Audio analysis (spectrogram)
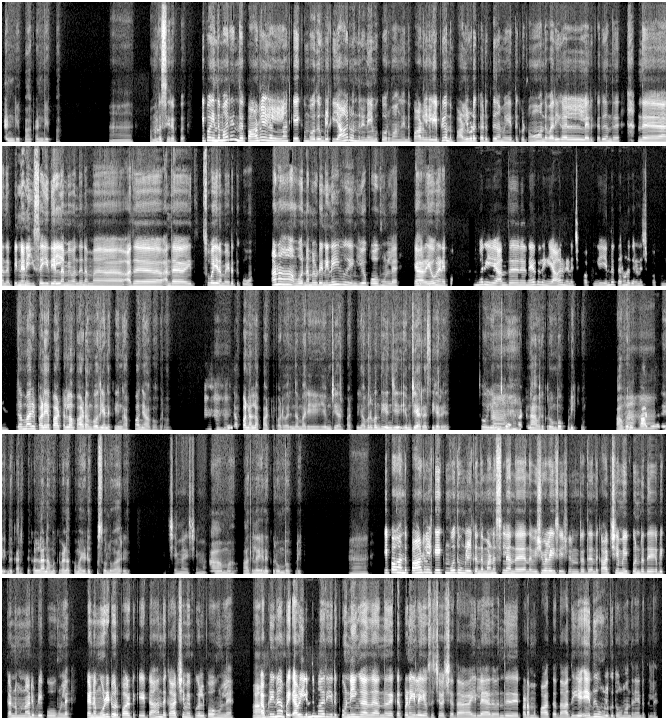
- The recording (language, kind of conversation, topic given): Tamil, podcast, ஒரு பாடல் உங்கள் பழைய நினைவுகளை மீண்டும் எழுப்பும்போது, உங்களுக்கு என்ன உணர்வு ஏற்படுகிறது?
- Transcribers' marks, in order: static; distorted speech; in English: "சோ"; laugh; tapping; in English: "விஷூவலைசேஷன்றது"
